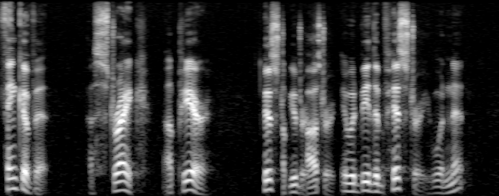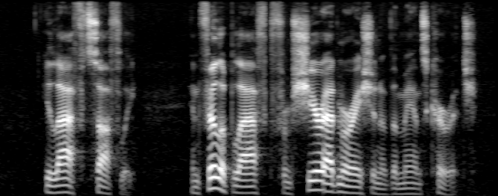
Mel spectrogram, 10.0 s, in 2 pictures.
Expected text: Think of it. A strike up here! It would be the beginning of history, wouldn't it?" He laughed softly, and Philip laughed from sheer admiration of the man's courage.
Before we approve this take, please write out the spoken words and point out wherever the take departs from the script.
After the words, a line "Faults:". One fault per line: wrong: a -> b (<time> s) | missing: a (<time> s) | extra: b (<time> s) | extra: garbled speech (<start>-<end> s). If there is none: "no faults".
Think of it. A strike up here! [garbled] It would be the of history, wouldn't it?" He laughed softly, and Philip laughed from sheer admiration of the man's courage.
Faults:
extra: garbled speech (2.7-3.4 s)
missing: beginning (3.8 s)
